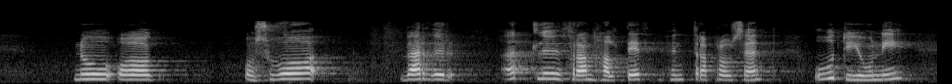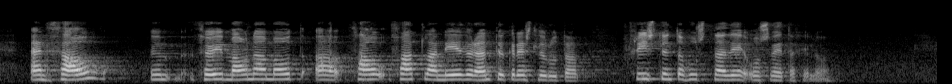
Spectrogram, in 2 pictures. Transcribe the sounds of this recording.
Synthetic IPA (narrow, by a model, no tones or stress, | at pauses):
nuɔɣ | ɔɣsvɔ | vɛɾðʏɾ | œt̪lʏfɾamɦalt̪ɪð̥hʏnt̪ɾapʰɾoːwsɛn̥t̪ | uːt̪juːni | ɛnθaw | ʏmfœːɥjmaːwnaðmoːwt̪aðθawfaːt̪lanɪːðʏɾɛnt̪ʏkɾejst̪lʏɾuːt̪av | fɾiːst̪ʏnt̪aɦur̥st̪naðɪʔɔɣsveːjt̪afjɛ̰lœ̰ɣʏ̰m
